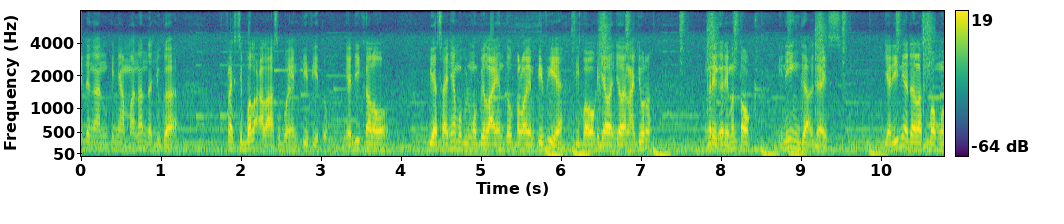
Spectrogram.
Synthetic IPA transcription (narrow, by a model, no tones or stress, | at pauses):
dəŋankəɲamanandand͡ʒuɡa | flɛksibəla̰lasəbuaɦɛmpifiːt̪u | d͡ʒadikalow | biasaɲamobɪlmobɪlːaɪnt̪ʊkaloɛmpifijadibawakəd͡ʒaland͡ʒalanad͡ʒʊr | ŋəɾɪŋəɾimənt̪ɔk̚ḭniəŋɡaʔɡaɪs | d͡ʒadiːniadalahsəbuahmu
